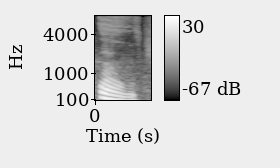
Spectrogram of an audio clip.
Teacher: it's like how high the tongue is right so for example if you're pronouncing the sound e you can feel your tongue is like very close to the top of your mouth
